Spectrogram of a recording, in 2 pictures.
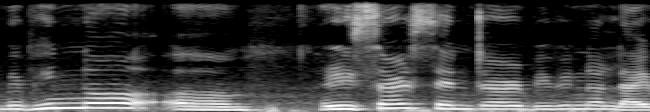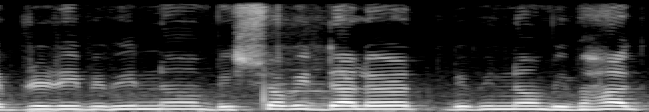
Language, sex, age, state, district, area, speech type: Assamese, female, 18-30, Assam, Kamrup Metropolitan, urban, spontaneous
